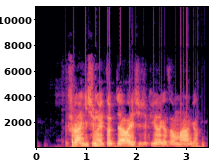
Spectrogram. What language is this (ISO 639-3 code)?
kin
